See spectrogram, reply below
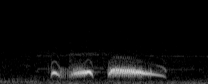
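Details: Spotted dove, described as a very active, persistent caller, giving one low cooing phrase: a short hooked coo, a slightly longer rising-falling coo, then a drawn-out coo that slides downward, all mid-low pitched against a quiet background.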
